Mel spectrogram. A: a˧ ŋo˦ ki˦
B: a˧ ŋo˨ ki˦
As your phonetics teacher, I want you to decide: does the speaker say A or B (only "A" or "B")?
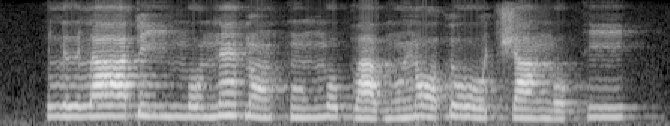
B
